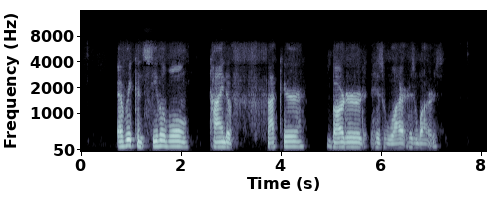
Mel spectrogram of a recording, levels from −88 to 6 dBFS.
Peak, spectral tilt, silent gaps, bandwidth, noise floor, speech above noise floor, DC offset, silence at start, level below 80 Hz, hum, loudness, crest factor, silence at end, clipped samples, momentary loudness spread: -2 dBFS; -7.5 dB/octave; none; 6.8 kHz; -79 dBFS; 61 dB; under 0.1%; 0.7 s; -64 dBFS; none; -19 LUFS; 18 dB; 1 s; under 0.1%; 13 LU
